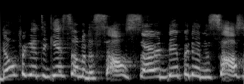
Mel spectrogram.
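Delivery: high, fast eager coworker voice; pushy coworker. Retold or imitated. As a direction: rush it high, pushing the sauce. Coworker pushing sauce on boss.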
